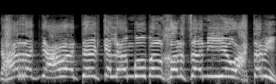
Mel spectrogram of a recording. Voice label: order cover concrete pipe, battle chatter, english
